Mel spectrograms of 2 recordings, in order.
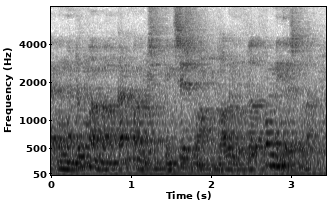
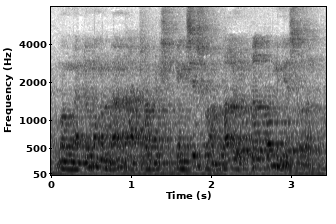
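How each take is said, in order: The two takes are said the same way.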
